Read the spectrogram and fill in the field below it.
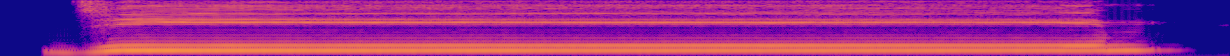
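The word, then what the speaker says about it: جيم: জিহ্বার মধ্যখান দেখেন, আমার দিকে তাকানা, তার বারবার উপরে তালুর সঙ্গে লাগাবো, লাগিয়ে শক্ত করে 1 2 3 আলিফ টেনে পড়বো। জিম।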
